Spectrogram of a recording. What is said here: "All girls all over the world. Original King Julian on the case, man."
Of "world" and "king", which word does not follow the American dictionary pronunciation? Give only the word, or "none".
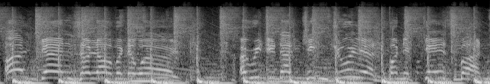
world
